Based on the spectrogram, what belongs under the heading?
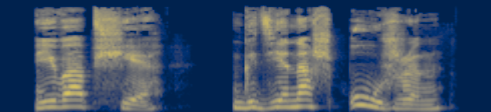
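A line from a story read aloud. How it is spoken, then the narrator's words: Menacing question. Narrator (Russian): грозно спросил аптекарь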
